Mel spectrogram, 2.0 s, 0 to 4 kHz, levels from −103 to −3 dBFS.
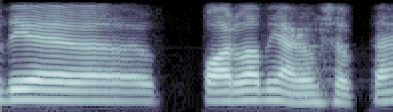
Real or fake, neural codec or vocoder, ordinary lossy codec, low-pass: fake; codec, 16 kHz, 0.5 kbps, X-Codec, HuBERT features, trained on LibriSpeech; AAC, 32 kbps; 3.6 kHz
